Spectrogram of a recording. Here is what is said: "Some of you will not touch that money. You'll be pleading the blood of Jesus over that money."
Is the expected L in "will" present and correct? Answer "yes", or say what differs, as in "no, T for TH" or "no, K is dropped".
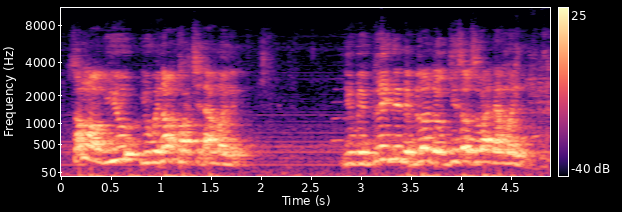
no, W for L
